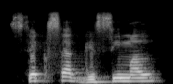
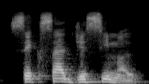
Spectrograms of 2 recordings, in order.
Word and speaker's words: sexagesimal: The first one is called the sexagesimal or sexagesimal system. Both are pronounced in the same manner, sexagesimal or sexagesimal.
